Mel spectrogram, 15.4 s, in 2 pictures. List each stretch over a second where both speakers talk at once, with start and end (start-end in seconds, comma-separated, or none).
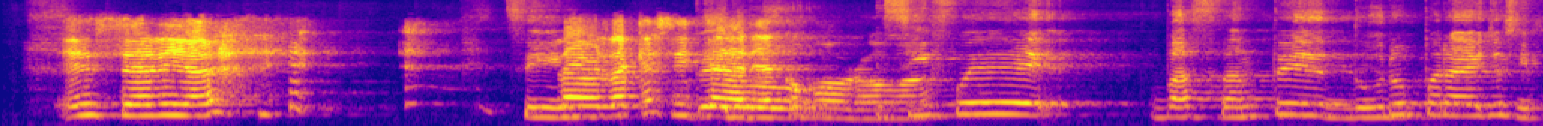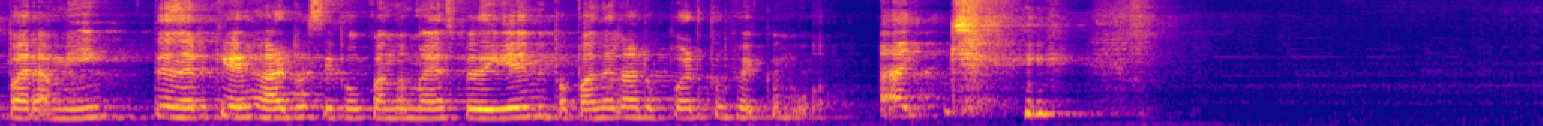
3.5-4.7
